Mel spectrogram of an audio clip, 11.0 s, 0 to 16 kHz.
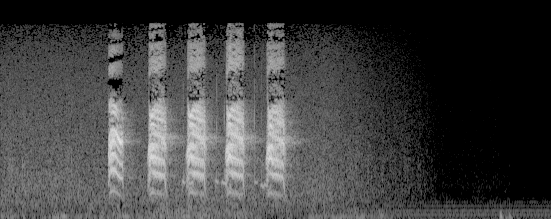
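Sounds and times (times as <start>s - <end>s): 
hooded crow cawing: 2.2s - 6.1s.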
